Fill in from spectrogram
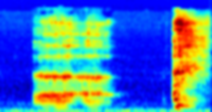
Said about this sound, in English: I'm gonna burp every single podcast.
